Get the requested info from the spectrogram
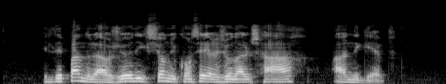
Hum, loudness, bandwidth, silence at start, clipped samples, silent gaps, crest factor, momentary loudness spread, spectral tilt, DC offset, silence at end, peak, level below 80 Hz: none; -15 LUFS; 9 kHz; 0.45 s; under 0.1%; none; 14 dB; 11 LU; -7.5 dB/octave; under 0.1%; 0.65 s; -2 dBFS; -52 dBFS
